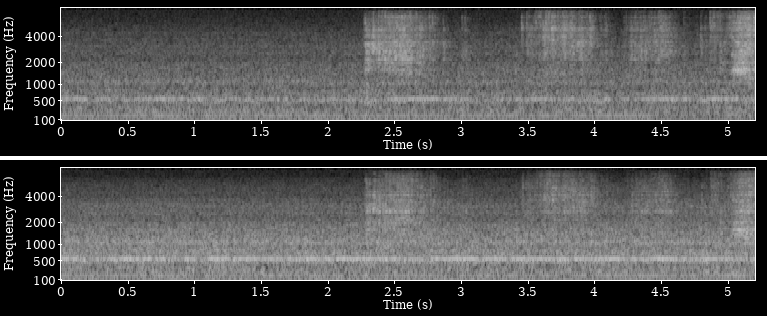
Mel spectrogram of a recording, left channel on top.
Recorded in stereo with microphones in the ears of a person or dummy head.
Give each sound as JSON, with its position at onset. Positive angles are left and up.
{"t": 2.3, "sound": "crushing", "side_deg": 85, "distance_m": 4.5}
